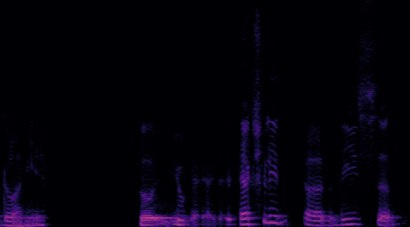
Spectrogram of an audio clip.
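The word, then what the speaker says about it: Douanier: the internet h e n r i a dwan d o u n i e r dwan.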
